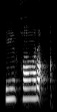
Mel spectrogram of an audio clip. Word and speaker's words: iqra: Cara bacanya iqra. Aslinya ik. Ik ditahan dulu, ik, jangan ada angin yang keluar dulu, ik. Ik. Kemudian dipantulkan sedikit saja. Iqra. Dipantulkan seperti itu ya.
